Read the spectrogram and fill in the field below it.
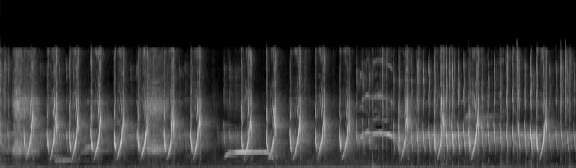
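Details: Bar-winged prinia chirping rapidly in high, sharp down-slurred notes, joined by a brief low whistled note and a dense buzzy trill in the second half.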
